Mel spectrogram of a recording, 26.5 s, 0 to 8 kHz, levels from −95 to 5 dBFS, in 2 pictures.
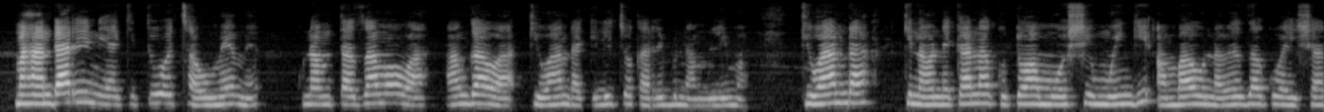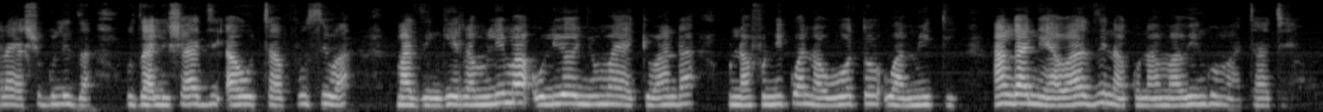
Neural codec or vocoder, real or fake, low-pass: none; real; 7.2 kHz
